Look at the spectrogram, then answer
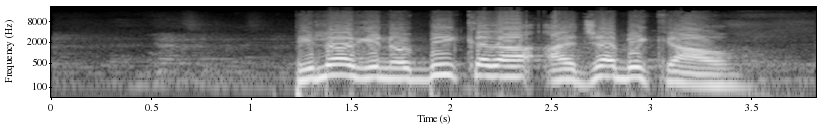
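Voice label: "Pilloni", Sardinian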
